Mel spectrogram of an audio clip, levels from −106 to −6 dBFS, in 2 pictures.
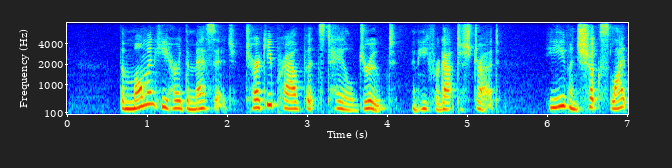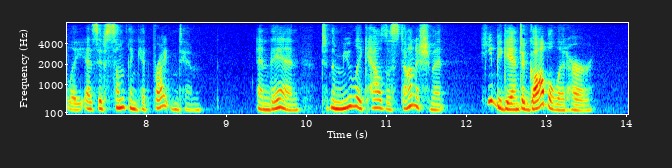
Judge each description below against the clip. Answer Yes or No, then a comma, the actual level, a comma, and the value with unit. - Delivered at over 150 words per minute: Yes, average, 160 wpm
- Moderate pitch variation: Yes, average, 4.5 semitones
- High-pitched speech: Yes, high, 230 Hz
